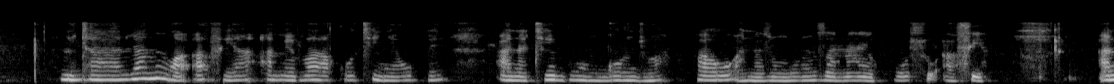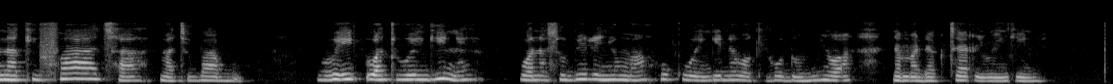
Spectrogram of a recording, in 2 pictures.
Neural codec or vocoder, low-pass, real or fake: vocoder, 22.05 kHz, 80 mel bands, HiFi-GAN; 7.2 kHz; fake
